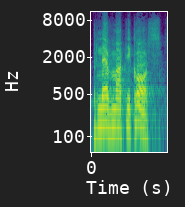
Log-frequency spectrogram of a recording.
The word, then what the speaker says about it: pneumatikos: No silent letters in Greek. All letters are pronounced. This would be pneumatikos. See? Pneumatikos. Pneumatikos. See? Not pneumatikos.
